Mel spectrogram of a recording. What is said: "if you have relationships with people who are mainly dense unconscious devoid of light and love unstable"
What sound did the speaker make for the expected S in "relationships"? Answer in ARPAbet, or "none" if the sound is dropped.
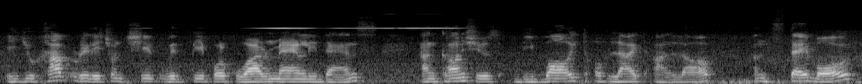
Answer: none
